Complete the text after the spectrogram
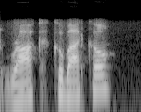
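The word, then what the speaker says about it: Roch Kubatko: Is it Rock Kubatko? – Yeah, you got it right there.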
